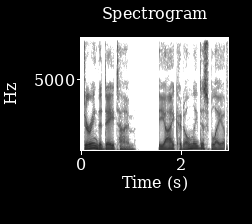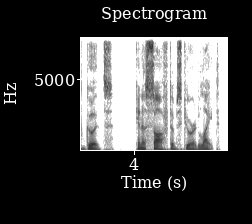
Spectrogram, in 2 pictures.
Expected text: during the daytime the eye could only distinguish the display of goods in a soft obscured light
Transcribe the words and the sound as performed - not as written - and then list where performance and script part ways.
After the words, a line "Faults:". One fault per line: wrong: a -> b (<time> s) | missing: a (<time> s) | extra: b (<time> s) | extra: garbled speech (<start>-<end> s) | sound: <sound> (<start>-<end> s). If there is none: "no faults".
during the daytime the eye could only display of goods in a soft obscured light
Faults:
missing: distinguish the (2.3 s)
sound: dropout (2.9-2.9 s)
